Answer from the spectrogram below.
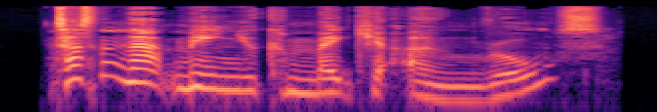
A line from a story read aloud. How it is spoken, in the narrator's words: Cassiel chuckled again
